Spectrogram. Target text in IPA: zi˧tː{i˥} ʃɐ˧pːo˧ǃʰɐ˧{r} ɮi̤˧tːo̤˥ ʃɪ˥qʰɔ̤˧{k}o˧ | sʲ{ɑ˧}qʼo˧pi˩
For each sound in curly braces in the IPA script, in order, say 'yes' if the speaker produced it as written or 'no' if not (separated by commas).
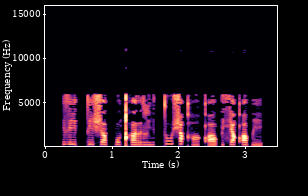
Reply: no, yes, no, no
